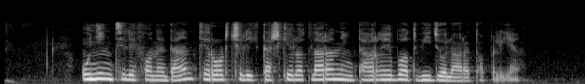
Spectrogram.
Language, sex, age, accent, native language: Uzbek, female, 19-29, Farg'ona, Uzbek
